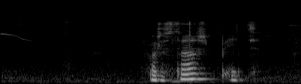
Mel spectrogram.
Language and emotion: Russian, neutral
